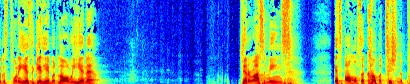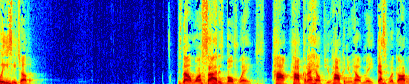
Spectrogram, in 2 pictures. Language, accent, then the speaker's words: English; Jamaica; moved away; I was born in Jamaica. And came to this country.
